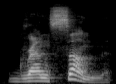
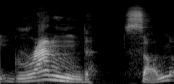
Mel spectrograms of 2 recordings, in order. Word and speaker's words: grandson: Most people don't say grandson or granddaughter. In granddaughter, there are two D's. The first one is silent. Daughter, of course, we need D, daughter. But in grand there, we don't pronounce the D. We just say gran, gran. Same in grandpa and grandma. We don't say grandpa because it's too difficult. It's very hard to say that. So grandpa and grandma, grandson and granddaughter. Silent D all the time.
